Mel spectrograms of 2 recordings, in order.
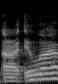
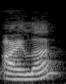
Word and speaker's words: Isla: Okay, third up is Illa with U4U Teen. Illa, did I pronounce that correctly? Hi, it's actually Isla and.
